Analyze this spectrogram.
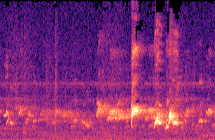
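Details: Morning 'ché' singing by a red-whiskered bulbul: a low running twitter that swells into a loud, bright cluster of rapid whistled and slurred notes, then fades back into soft chatter.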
